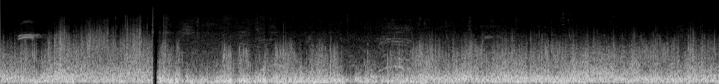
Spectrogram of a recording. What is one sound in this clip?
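Wind blows hard outdoors, rumbling across the microphone.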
